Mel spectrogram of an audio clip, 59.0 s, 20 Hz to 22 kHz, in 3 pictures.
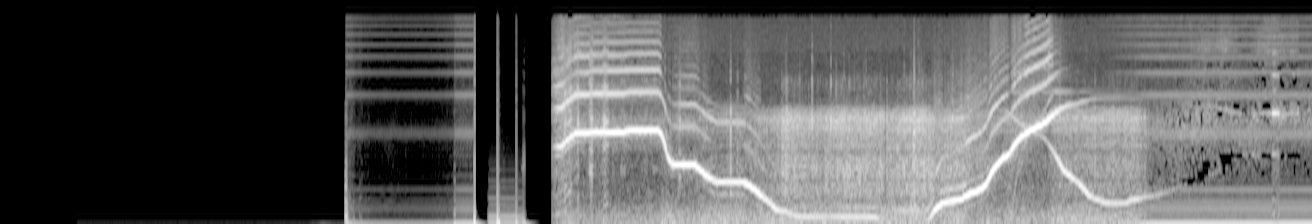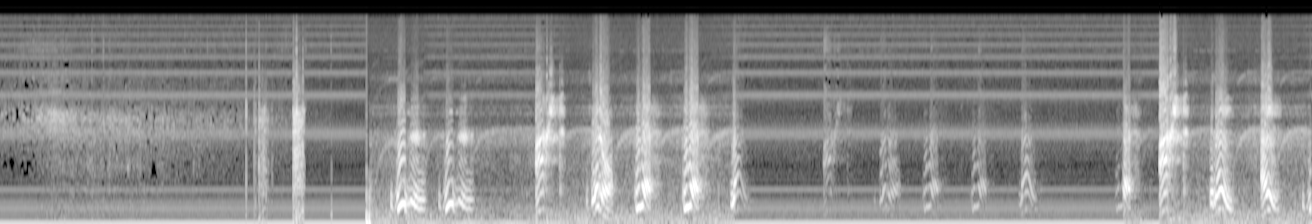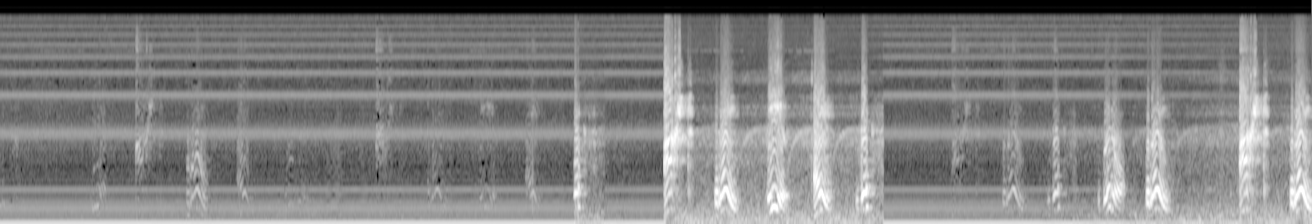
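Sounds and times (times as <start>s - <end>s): whistling radio beat tone: 8.3s - 13.0s, 13.9s - 19.5s
radio band hiss: 8.3s - 59.0s
garbled voice syllables: 10.3s - 14.9s, 25.5s - 26.9s, 27.7s - 30.9s, 32.0s - 35.3s, 36.4s - 39.4s, 40.7s - 41.6s, 42.2s - 43.8s, 45.0s - 48.4s, 49.3s - 52.6s, 53.7s - 57.0s, 57.9s - 59.0s
voice speaking over radio: 25.5s - 26.9s, 27.7s - 30.9s, 32.9s - 35.3s, 36.4s - 39.4s, 49.3s - 52.6s, 54.4s - 57.0s, 58.0s - 59.0s.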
